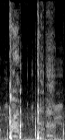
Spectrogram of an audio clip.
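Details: A couple of short, harsh acted coughs from an adult in a cough syrup advertisement, with faint background noise.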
